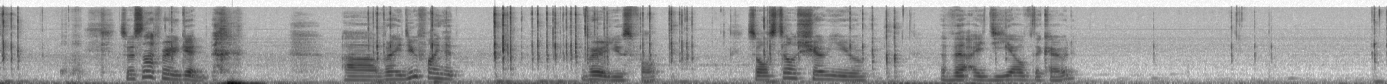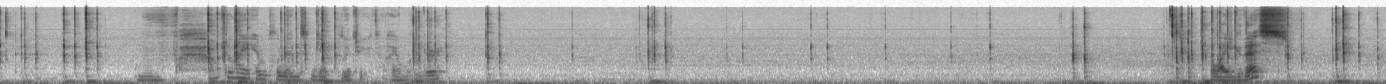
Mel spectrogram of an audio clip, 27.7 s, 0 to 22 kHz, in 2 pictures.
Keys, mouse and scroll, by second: 0.0 super+u, 1.6 super+l, 3.7-8.4 typing, 8.8 Return, 9.6-24.1 typing, 14.0 Escape, 20.4 alt+i, 24.5 Return, 25.4-26.7 typing, 26.7 Escape, 27.3 ctrl+o.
